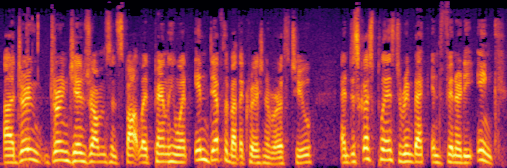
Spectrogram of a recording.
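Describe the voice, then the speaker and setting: A man's voice: a little high, fast, no room sound. A man co-hosting a comics podcast who talks in a hesitant casual way with many restarts. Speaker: podcast co-host. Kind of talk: casual chat.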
